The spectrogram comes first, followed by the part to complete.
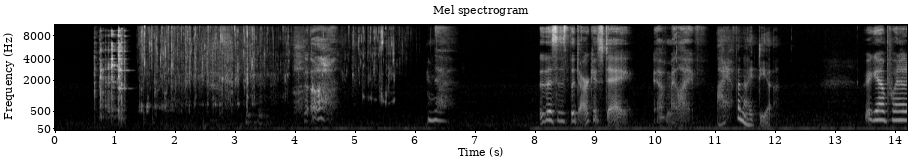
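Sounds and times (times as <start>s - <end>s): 
glass clinking: 1.4s - 5.9s
water pouring into a glass: 1.4s - 6.1s
speech: 4.2s - 4.7s, 6.2s - 6.6s, 8.1s - 9.6s, 10.2s - 10.7s, 11.4s - 12.0s, 13.5s - 14.1s.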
